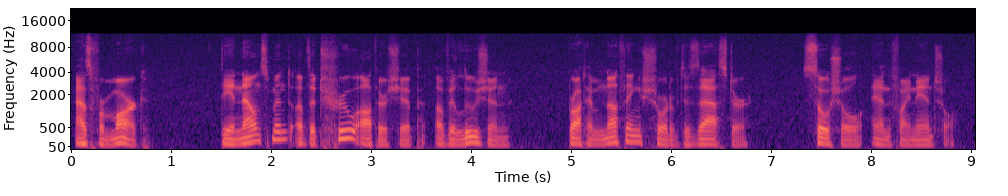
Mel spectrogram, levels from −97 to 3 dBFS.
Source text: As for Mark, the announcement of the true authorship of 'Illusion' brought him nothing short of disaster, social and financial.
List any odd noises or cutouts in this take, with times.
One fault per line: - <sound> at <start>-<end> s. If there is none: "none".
none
